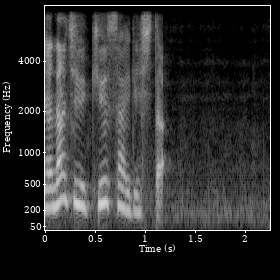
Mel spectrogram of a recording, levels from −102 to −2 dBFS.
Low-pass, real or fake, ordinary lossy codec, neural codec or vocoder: 7.2 kHz; fake; none; codec, 24 kHz, 3 kbps, HILCodec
